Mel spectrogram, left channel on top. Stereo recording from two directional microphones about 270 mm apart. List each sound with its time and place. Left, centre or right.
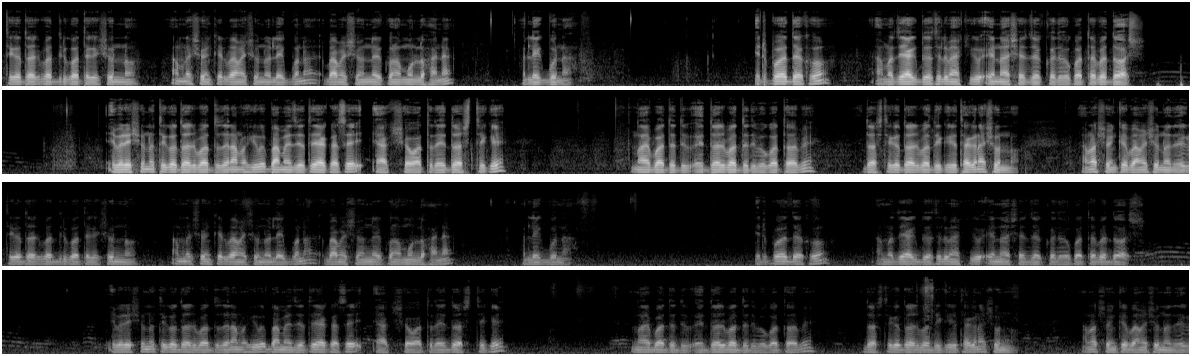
0.0 s speech: left
1.7 s speech: left
3.9 s speech: left
7.5 s speech: left
13.0 s speech: left
18.2 s speech: left
21.1 s speech: left
21.4 s speech: left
